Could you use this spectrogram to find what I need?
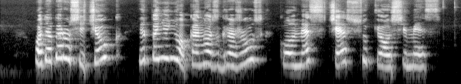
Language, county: Lithuanian, Vilnius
